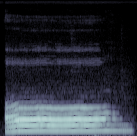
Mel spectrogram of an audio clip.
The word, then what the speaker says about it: ओम: जैसे आप ओम का उच्चारण करते हैं तो वहां पर आप देखते हैं ओ पर ज्यादा जोर दे देते हैं। कैसे बोलते हैं? ओम ओ पर ज्यादा जोर पड़ गया।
